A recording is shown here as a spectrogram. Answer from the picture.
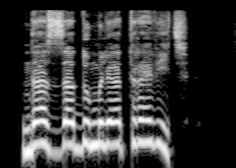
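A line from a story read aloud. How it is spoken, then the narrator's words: Horrified exclamation. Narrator (Russian): с ужасом воскликнула она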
